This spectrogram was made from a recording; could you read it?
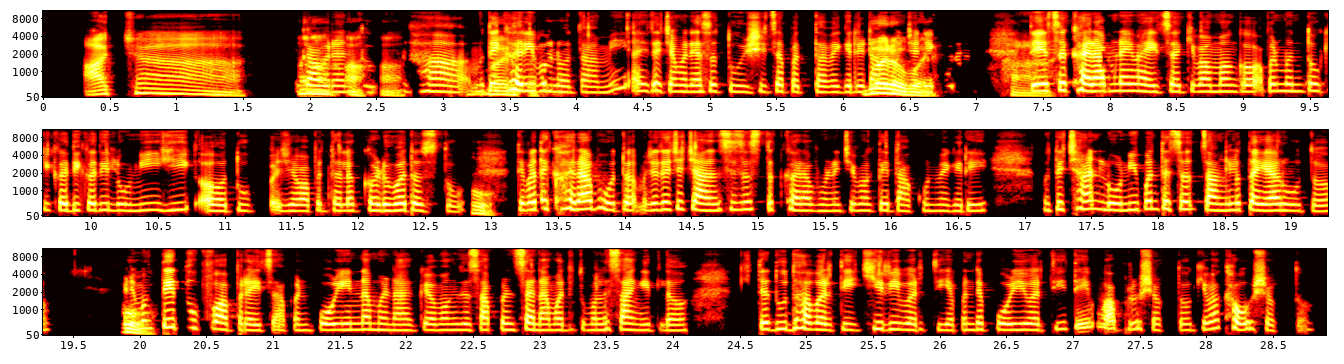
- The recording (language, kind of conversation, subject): Marathi, podcast, सणांमध्ये घरच्या जुन्या पाककृती तुम्ही कशा जपता?
- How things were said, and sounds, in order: other background noise; tapping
